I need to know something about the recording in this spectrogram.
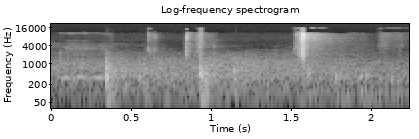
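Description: Three sharp metallic clicks from a gun's action as it is cocked back before firing, the last click the brightest.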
